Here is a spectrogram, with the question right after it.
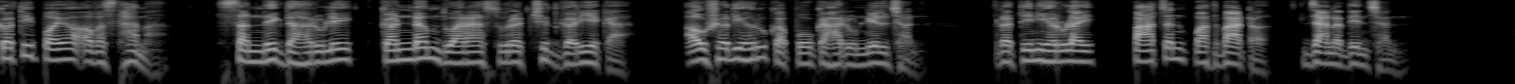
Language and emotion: Nepali, neutral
